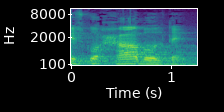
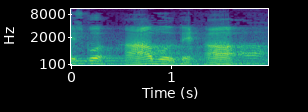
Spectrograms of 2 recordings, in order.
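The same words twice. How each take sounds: First: ہا said with throaty Arabic ح; name the letter ہا from mid-throat; halwa's h. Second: ہا with a light glottal h; two-eyed h. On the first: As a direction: stress ہا with pharyngeal friction. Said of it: "حلوے والی ہوتی ہے". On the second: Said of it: "یہ یہاں سے نکلتی ہے". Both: Shown as a demonstration.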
